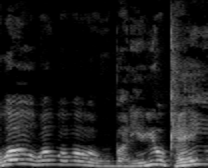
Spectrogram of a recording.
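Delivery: high-pitched string of whoas into a check-in; concerned dad. Retold or imitated. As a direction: rein him in with concern. Dad checking on son about to freak.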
